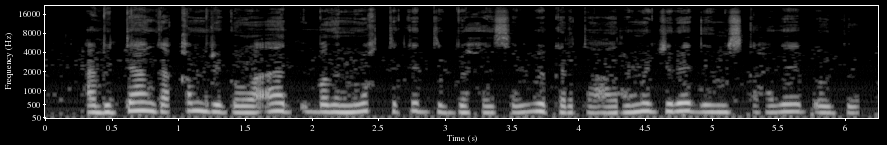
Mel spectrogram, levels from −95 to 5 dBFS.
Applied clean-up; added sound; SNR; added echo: classical method spectral subtraction.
